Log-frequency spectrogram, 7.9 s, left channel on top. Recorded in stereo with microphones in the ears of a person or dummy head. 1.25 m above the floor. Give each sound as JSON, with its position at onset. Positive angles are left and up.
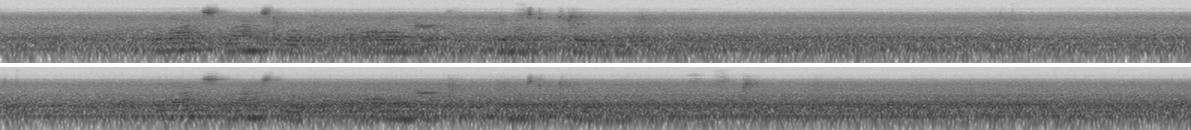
{"t": 1.0, "sound": "a woman speaking", "side_deg": 75, "distance_m": 2.5}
